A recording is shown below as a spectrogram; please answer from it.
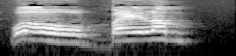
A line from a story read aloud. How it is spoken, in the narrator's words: He shouted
